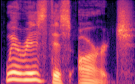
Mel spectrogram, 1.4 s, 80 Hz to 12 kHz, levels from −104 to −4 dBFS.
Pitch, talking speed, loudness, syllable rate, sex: 195 Hz, 180 wpm, -16 LUFS, 4.2 syllables/s, female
